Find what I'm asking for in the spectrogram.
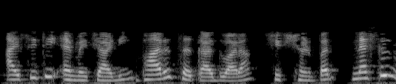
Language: Gujarati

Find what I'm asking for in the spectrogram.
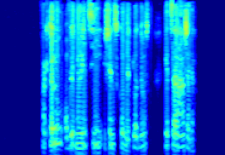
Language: Czech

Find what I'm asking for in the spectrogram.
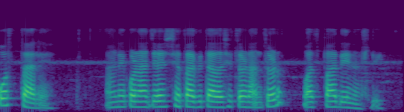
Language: Konkani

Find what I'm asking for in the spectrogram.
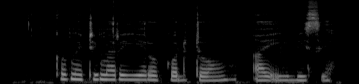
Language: Luo (Kenya and Tanzania)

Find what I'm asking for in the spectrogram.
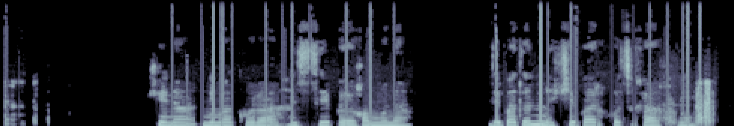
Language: Pashto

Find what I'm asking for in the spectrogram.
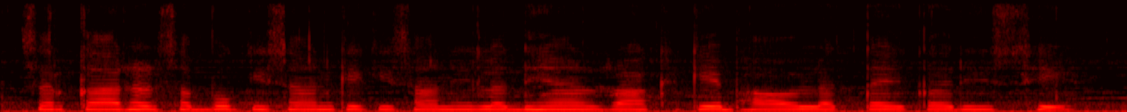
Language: Chhattisgarhi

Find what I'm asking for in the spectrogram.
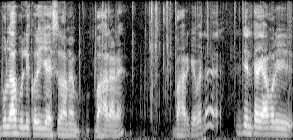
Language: Odia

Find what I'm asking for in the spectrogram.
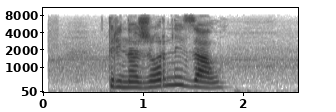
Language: Russian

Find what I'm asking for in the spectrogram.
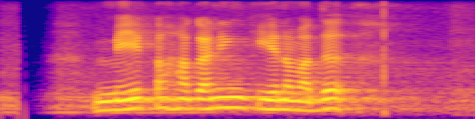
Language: Sinhala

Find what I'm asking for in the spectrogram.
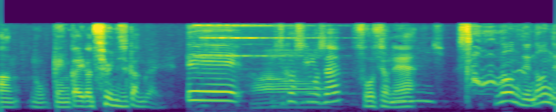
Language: Japanese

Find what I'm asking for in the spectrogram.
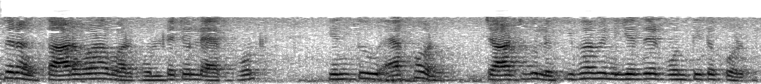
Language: Bangla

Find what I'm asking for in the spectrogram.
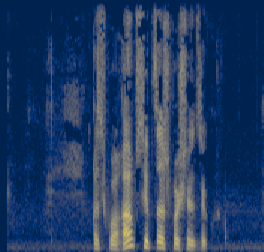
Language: Kabardian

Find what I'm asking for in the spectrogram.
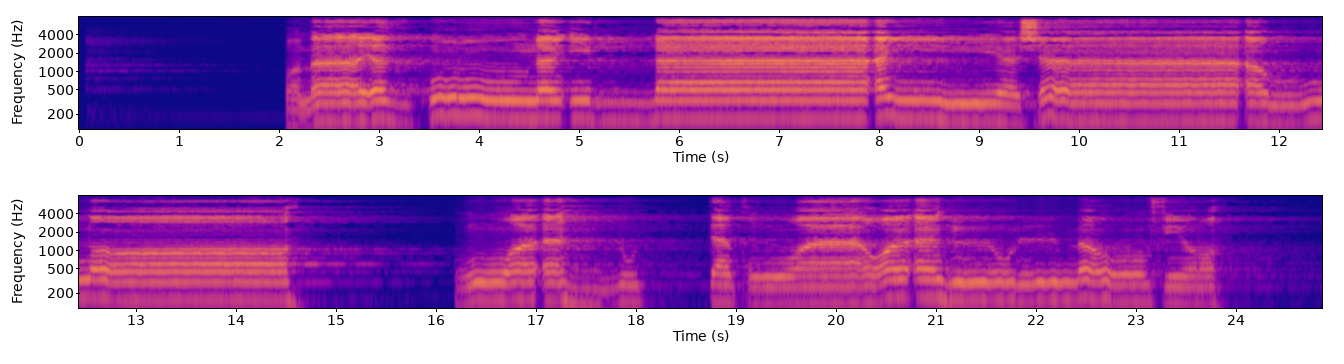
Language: Arabic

